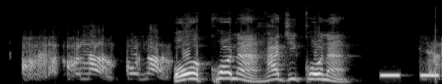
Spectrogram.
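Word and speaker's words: Konah: My name is Aji Kona from Bomikante. Archie? Yeah, Aji Kona from Bomikante. Well, pronounce it well. Aji. Haji? Yeah, Aji. Haji, Haji. Yeah. Haji. H-A-G-R? H-A-G-R. H-A-G-R. Haji what? Kona. K-O-N-D-H. Kroma? Kona.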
